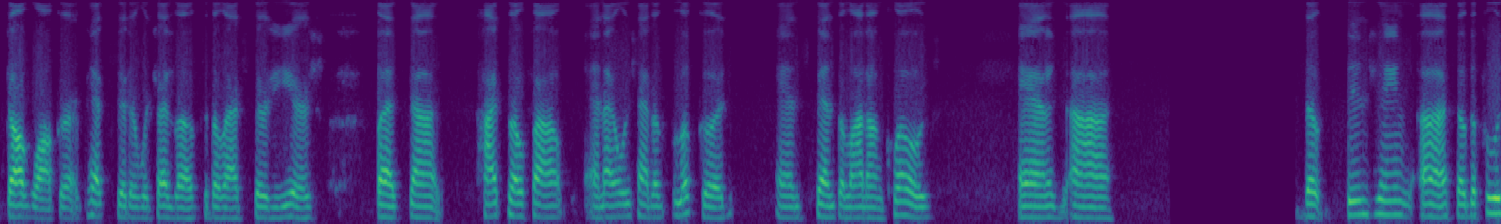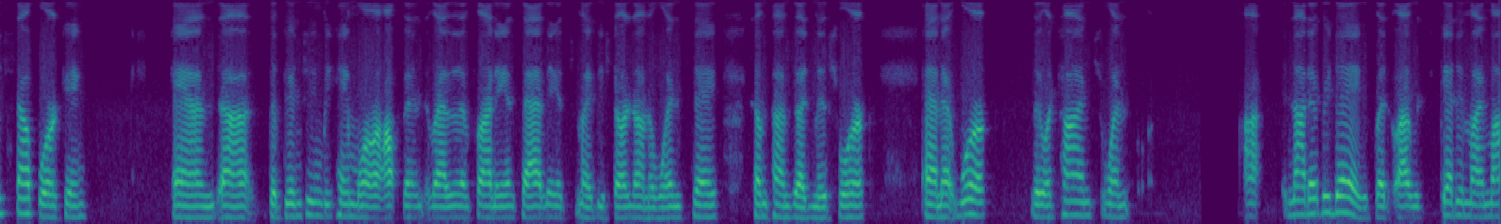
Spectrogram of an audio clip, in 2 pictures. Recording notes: 100 Pounders Phone Meeting.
